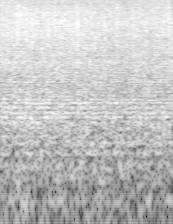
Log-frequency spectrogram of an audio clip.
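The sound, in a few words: rain in a video game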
